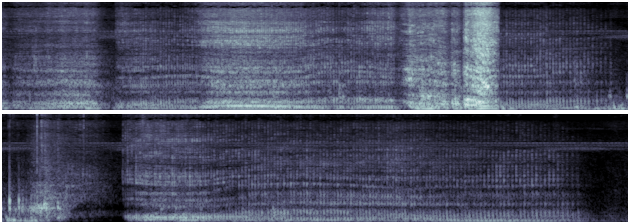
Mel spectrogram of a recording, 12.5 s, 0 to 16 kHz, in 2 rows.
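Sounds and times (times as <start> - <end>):
jaguar: 0.0 - 12.3.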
